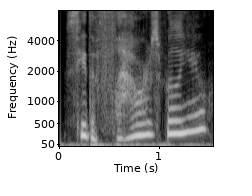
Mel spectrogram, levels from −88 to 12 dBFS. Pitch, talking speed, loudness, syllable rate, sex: 265 Hz, 195 wpm, -15 LUFS, 4.2 syllables/s, female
